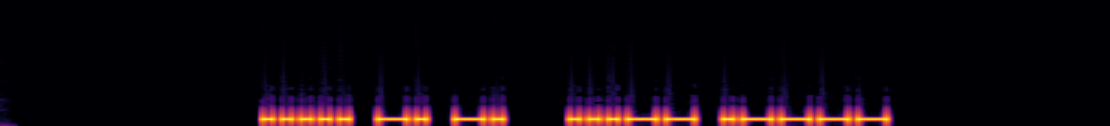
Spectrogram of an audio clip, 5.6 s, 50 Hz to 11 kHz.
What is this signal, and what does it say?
Morse code, heard as a keyed tone, about 25 wpm, 700 Hz. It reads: 5NN 31
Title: CQ WW DX Contest Exchange Encore - 25wpm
